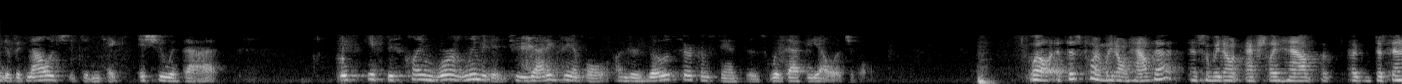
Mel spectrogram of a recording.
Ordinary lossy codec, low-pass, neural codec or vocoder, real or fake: AAC, 16 kbps; 7.2 kHz; none; real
